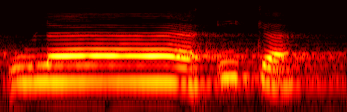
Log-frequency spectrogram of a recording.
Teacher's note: মাদের হরফের উপর মোটা চিহ্ন এবং বামে হামজা, আমরা এখানে 4 আলিফ টান দিয়ে পড়ব। কাফ জবর কা, উলাইকা।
